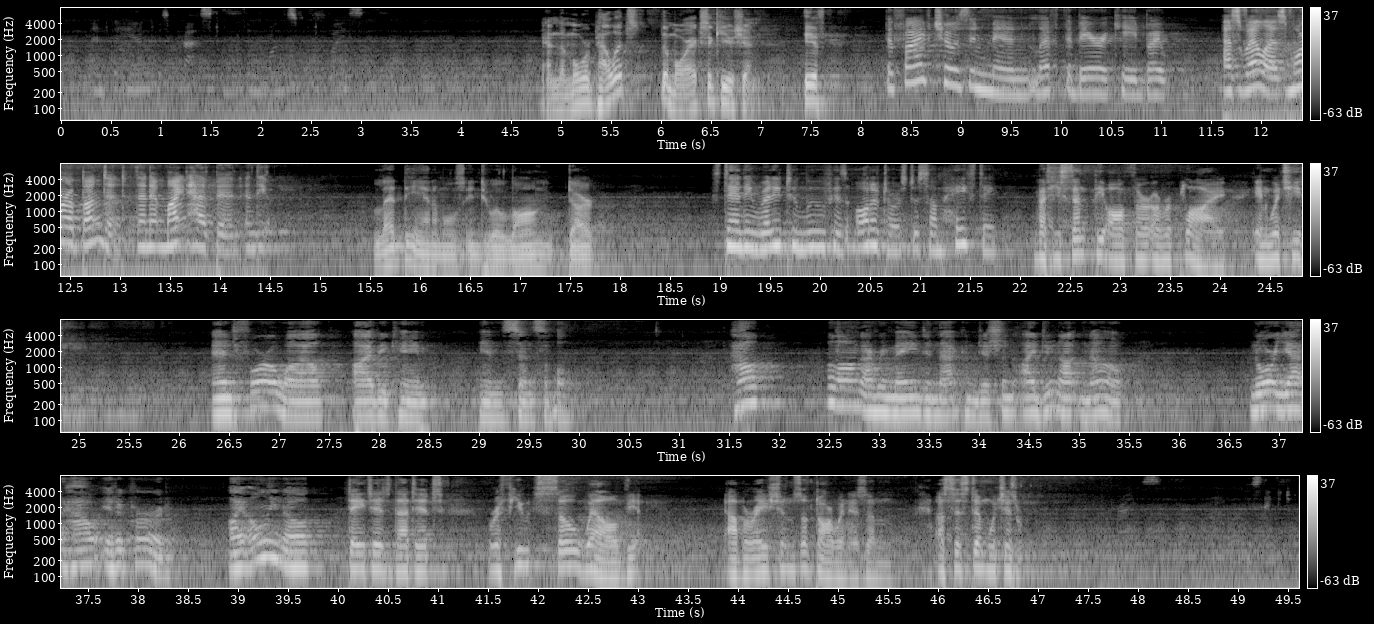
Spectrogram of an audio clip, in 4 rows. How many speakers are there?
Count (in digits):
8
